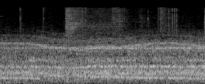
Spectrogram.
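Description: Winter wind sound effect: a steady rushing noise with a whistling tone that wavers up and down, over a few faint sustained musical notes.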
